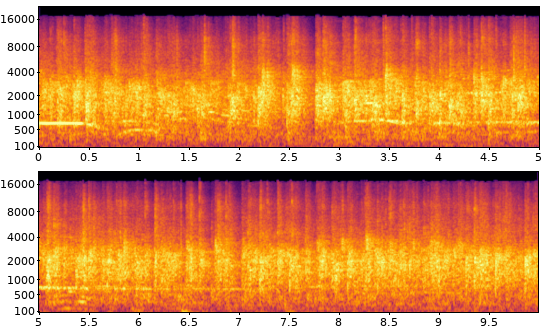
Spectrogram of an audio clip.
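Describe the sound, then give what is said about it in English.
Loud, sustained audience applause welcoming two Grammy-nominated and Grammy-winning guests: a dense crackle of many hands clapping at once with occasional cheers or whoops rising above it. “Give it up.”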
